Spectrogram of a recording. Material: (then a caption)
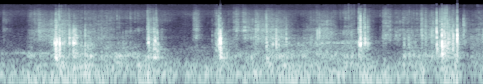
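Dirt. A hand-sized packed block of dry, grainy red-brown dirt, solid and crumbly, is crushed and rubbed between bare fingertips and palms over a basin of loose dirt. Sharp, bright crunches and crackles break out in bursts as loose dirt pours between the hands, with a soft, grainy hiss in between.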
